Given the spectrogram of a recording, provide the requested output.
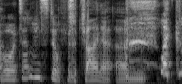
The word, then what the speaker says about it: Chyna: And So China, like notes, and he's like, great. Is that a name, China? China's quite China, China, but it's spelled CHY. CHYNA.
